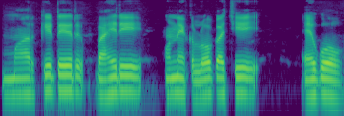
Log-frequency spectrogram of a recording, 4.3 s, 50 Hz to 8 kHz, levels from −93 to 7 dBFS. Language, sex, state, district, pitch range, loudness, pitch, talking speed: Bengali, male, West Bengal, Malda, 130-150 Hz, -17 LUFS, 135 Hz, 95 wpm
